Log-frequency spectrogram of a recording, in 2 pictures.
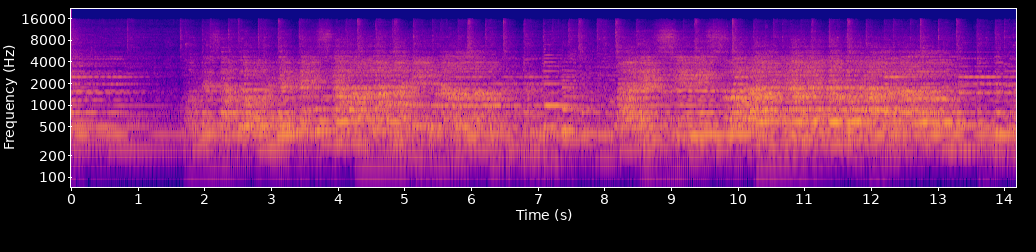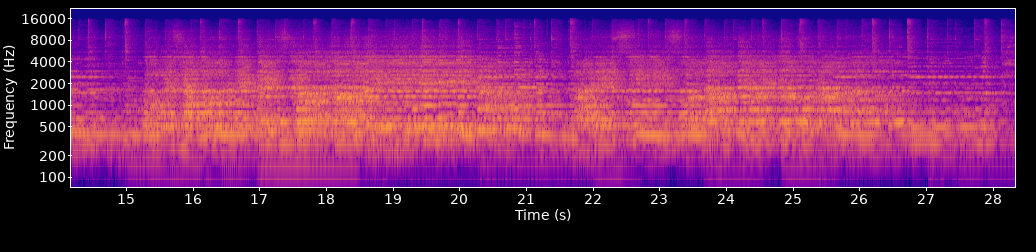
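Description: Large mixed choir singing an Italian folk song with a folk band accompanying, in phrases of about seven seconds with a brief dip between each.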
